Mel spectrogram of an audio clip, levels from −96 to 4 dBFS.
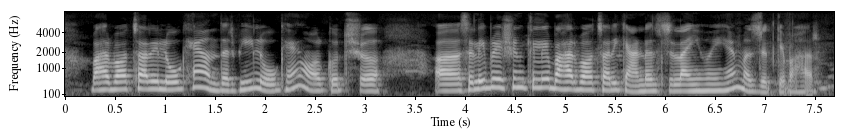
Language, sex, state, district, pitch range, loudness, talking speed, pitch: Hindi, female, Jharkhand, Jamtara, 180-235 Hz, -25 LUFS, 195 wpm, 210 Hz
